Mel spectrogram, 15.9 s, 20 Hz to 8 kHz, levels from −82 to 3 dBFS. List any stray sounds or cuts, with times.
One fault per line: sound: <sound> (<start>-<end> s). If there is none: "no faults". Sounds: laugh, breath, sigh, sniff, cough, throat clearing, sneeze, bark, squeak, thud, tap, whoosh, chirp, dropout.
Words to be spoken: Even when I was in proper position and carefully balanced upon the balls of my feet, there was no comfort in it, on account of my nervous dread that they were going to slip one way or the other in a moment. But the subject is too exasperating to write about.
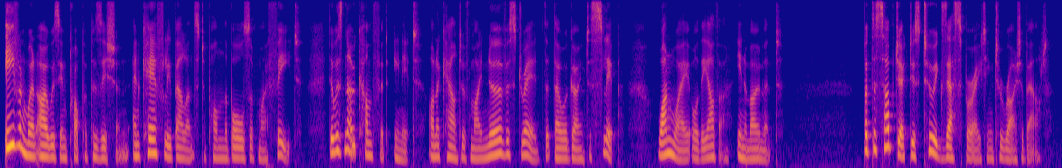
no faults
